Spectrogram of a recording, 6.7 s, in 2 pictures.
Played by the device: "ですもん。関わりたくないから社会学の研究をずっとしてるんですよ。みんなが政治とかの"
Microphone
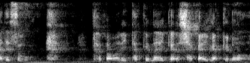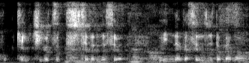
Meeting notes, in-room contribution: present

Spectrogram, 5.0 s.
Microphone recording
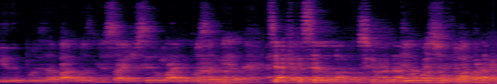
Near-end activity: present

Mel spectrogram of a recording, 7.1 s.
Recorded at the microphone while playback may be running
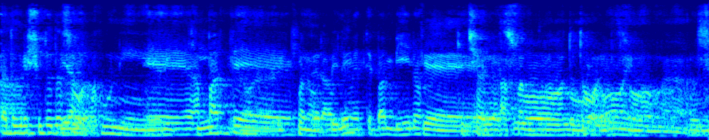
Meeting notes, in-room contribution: none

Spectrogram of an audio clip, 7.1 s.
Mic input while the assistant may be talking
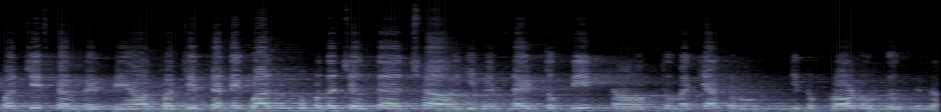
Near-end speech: none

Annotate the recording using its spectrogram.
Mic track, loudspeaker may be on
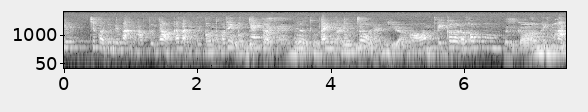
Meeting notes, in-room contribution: none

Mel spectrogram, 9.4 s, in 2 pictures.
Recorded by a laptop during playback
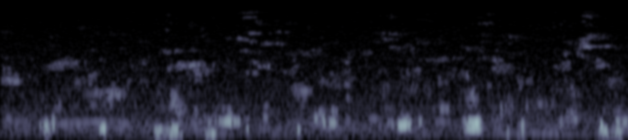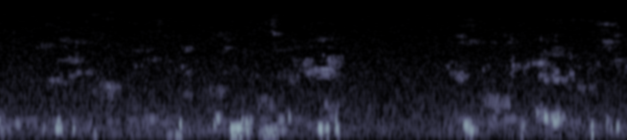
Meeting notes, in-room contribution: none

